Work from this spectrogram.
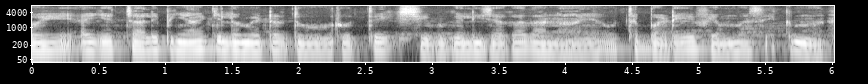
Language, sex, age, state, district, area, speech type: Dogri, male, 18-30, Jammu and Kashmir, Udhampur, rural, spontaneous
